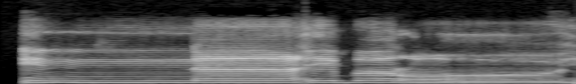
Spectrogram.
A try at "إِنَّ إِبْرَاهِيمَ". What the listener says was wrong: Jangan panjang nanya. Inna Ibrahim.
